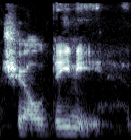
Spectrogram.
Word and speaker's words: Cialdini: There's a great book written about 15 years ago by Robert Cialdini. It's spelled C-I-A-L-D-I-N-I, Cialdini.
